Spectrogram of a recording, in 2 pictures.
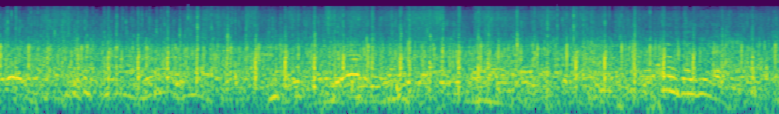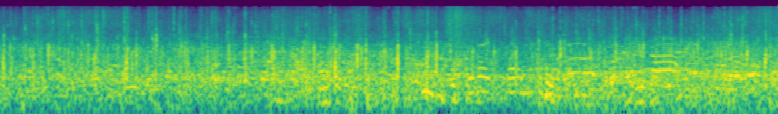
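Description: Spectators clap their hands in a large open stadium.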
